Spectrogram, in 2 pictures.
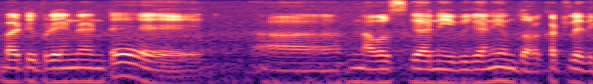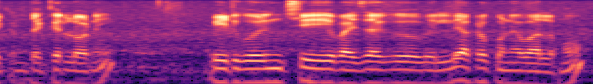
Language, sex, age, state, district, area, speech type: Telugu, male, 30-45, Andhra Pradesh, Anakapalli, rural, spontaneous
